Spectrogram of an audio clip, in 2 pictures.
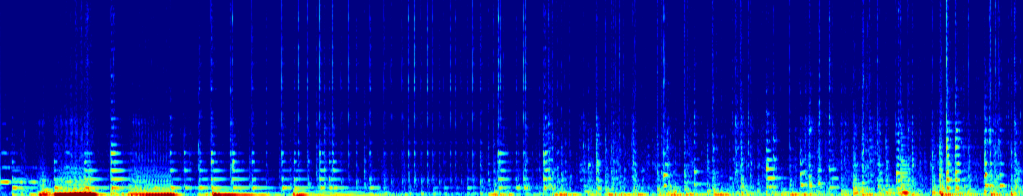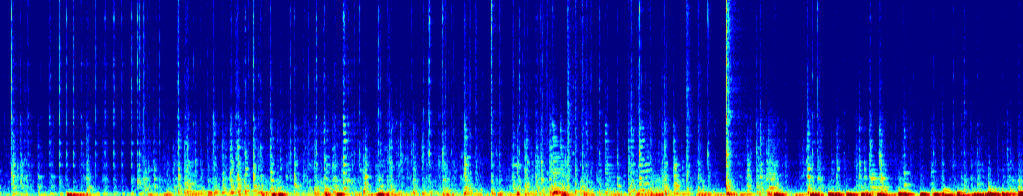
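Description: Improvised jazz duo of double bass and cello, bowed and plucked: heavy low bass notes over a held higher tone in the first few seconds, a quieter stretch, then busy short plucked and scraped notes that grow denser and louder toward the end.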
